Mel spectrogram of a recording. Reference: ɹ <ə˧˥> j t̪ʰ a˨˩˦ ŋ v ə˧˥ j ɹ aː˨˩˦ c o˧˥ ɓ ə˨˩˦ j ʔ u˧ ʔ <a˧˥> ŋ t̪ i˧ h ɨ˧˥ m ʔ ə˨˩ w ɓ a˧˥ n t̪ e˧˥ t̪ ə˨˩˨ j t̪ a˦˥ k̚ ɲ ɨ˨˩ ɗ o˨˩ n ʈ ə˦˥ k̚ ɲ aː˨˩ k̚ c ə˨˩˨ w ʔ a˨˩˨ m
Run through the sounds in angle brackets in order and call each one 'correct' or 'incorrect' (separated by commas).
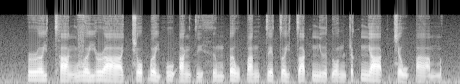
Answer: incorrect, incorrect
